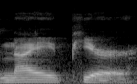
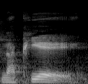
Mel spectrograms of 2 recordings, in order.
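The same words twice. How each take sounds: First: The name is pronounced the English way. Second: The name is pronounced the French way. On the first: The speaker calls it right. "It says Napier" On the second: The speaker calls it wrong. "I used to think it was French"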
